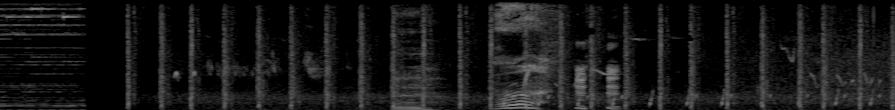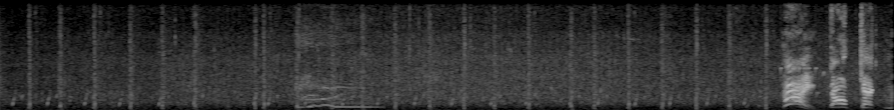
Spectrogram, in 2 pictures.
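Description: Quick footsteps patter on stone paving.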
